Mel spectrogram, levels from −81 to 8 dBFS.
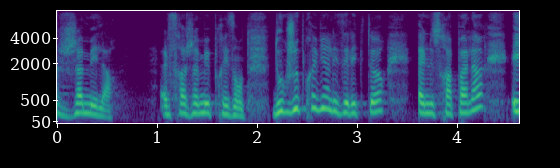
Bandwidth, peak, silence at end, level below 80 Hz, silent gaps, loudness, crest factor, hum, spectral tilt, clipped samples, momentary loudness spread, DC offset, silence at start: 8 kHz; -8 dBFS; 0 s; -70 dBFS; none; -24 LUFS; 16 dB; none; -6 dB/octave; under 0.1%; 9 LU; under 0.1%; 0 s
